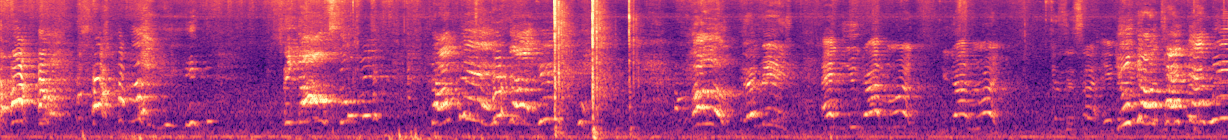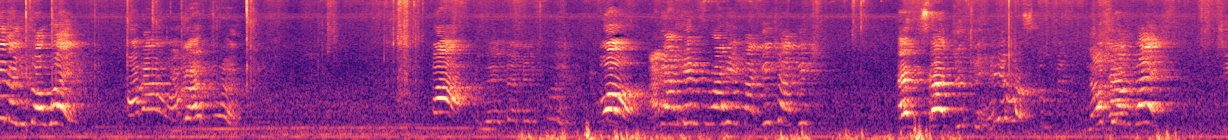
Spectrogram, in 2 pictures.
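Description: Children and teenagers shouting and calling out to each other during a backyard ball game, with laughter and a few sharp knocks, over a low steady hum.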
